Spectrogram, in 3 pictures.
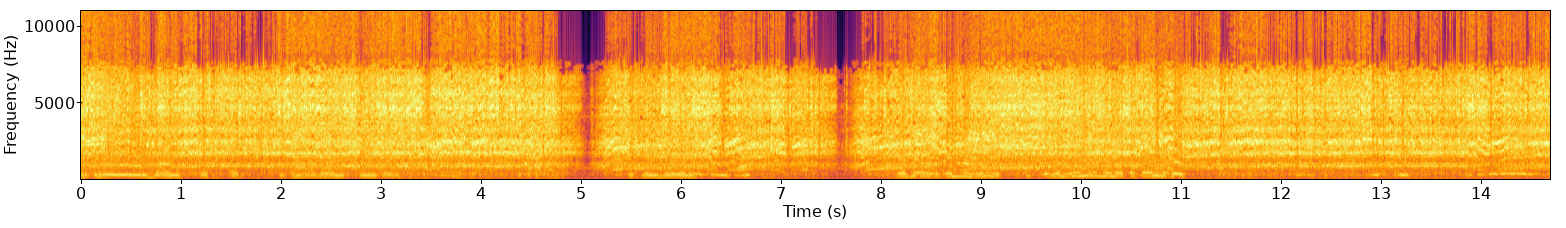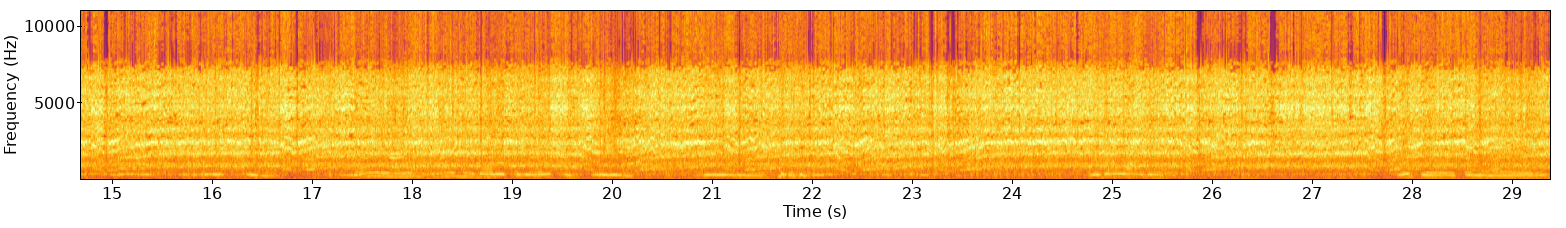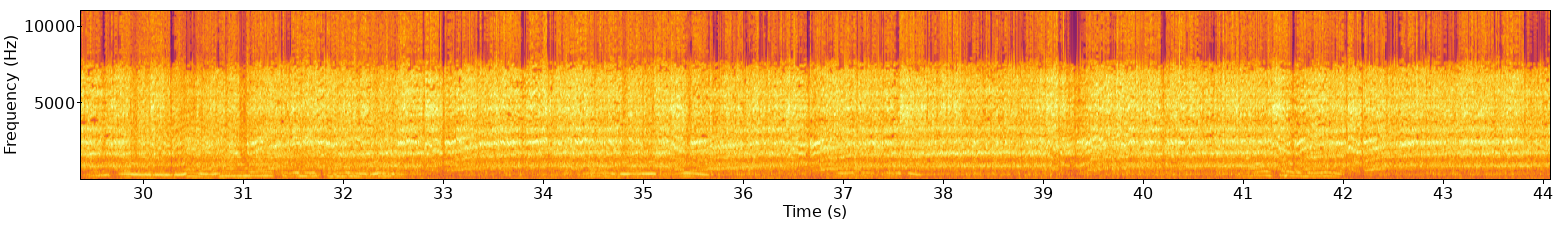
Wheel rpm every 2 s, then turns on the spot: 220, 200, 150, 120, 190, 220, 200, 210, 220, 190, 190, 190, 220, 210, 190, 190, 210, 200, 210, 180, 200, 230.
none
